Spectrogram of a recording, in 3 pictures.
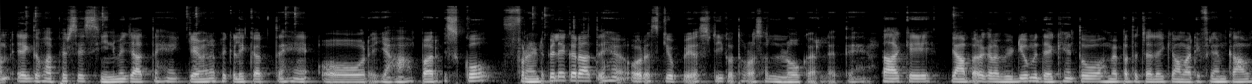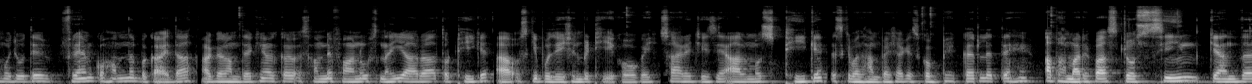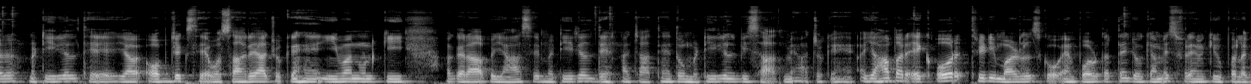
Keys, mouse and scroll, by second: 0.3 click, 3.4-4.6 scroll down 1, 5.3-12.0 drag, 14.9 click, 14.9-19.1 drag, 19.1 ctrl+s, 21.7 ctrl+s, 21.8 click, 25.1 click, 31.0 click, 34.2-37.5 drag.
